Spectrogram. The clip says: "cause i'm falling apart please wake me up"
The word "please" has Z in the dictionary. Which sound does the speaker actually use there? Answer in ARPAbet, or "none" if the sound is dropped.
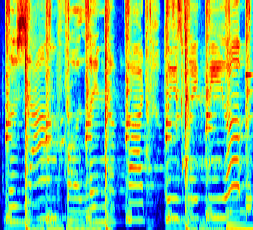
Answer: Z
